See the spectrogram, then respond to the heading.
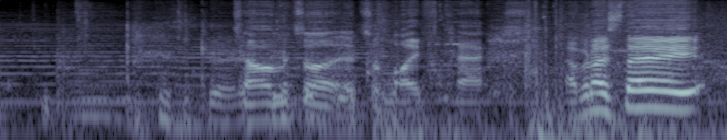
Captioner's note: giggling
